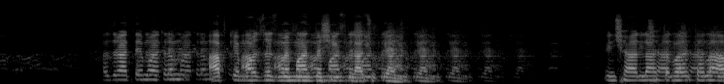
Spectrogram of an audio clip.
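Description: A man sings loudly into a microphone through loudspeakers.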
